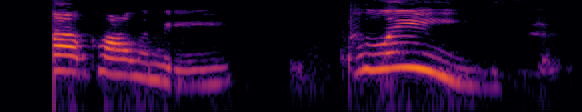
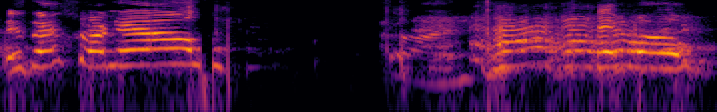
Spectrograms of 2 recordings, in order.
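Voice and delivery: loud, excited greeting shout; yelling; 6 semitones higher, 5 dB louder than usual. Real, not acted. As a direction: call out across the room happily. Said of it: "Why am I yelling?".

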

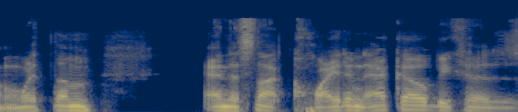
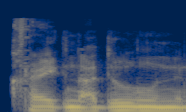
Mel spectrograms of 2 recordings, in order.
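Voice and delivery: Craignadoon with a rolled Scottish lilt, said a touch louder; a self-aware attempt at a Scottish Craignadoon; a playful, imperfect Scottish Craignadoon; Scottish accent; 4 dB louder, slower than usual. Shown as a demonstration. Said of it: "my Scottish accent isn't so great".

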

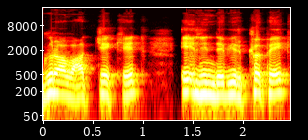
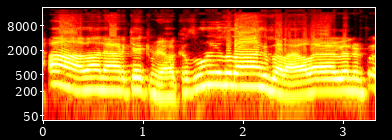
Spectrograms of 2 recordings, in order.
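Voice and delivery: mock drunk woman; 2 semitones higher than usual. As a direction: mimic a tipsy guest interrupting. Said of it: "Aynen böyle sarhoş gibi". (sarhoşmuş gibi tiz, alaycı taklit)

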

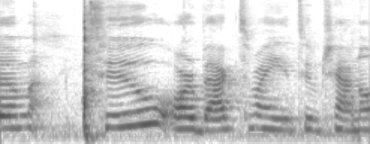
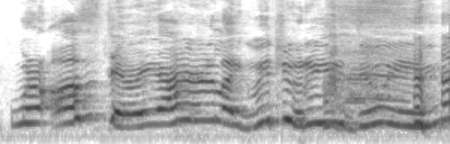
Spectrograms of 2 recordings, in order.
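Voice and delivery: speaking through laughter; giggling words out; laughing while talking; 7 semitones higher, 6 dB louder than usual. Real, not acted. Seen 0: Pink-shirt speaker laughs throughout, holding chip; not chewing then.

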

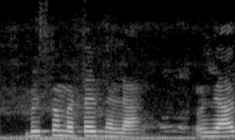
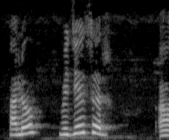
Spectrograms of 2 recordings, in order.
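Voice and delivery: ordinary talk

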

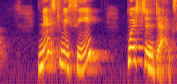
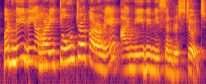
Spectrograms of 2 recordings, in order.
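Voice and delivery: usual speaking voice

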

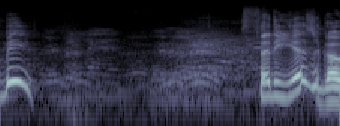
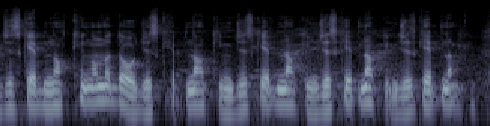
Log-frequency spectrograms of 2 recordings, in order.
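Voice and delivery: fading repetition; 4 semitones lower, 8 dB quieter than usual. Acted. Repeated fading knocking.

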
